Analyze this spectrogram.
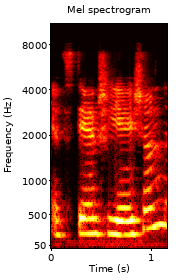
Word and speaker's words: instantiation: I hate this word instant eation instantiation is how how it's pronounced but it just every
